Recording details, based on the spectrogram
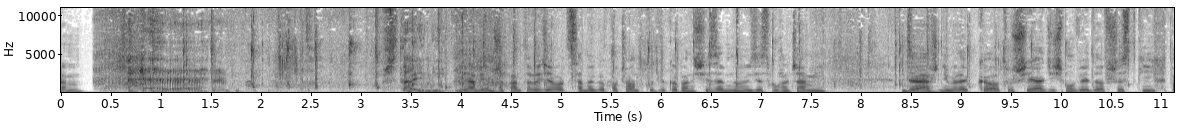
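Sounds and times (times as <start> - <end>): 
speech: 0.0 - 1.6, 3.4 - 11.1
person mouthing a whinny-like horse neigh: 0.4 - 2.3
mouth clicking sounds imitating hoofbeats: 0.4 - 11.1.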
